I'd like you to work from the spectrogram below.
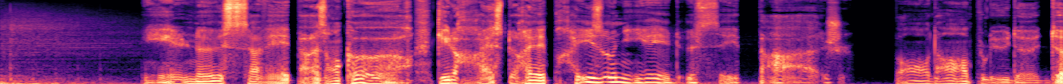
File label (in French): voix off livre; songes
